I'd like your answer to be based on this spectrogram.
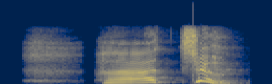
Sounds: Sneeze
